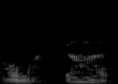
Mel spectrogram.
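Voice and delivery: quietly amazed; awed hush. Retold or imitated. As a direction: breathe it out slowly, stunned. Tasting the new dip.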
